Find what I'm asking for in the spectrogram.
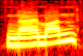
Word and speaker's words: Gnomon: It's spelt G-N-O-M-O-N, Gnomon. And a gnomon is the part of a sundial that stands above the flat plane and casts its shadow.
